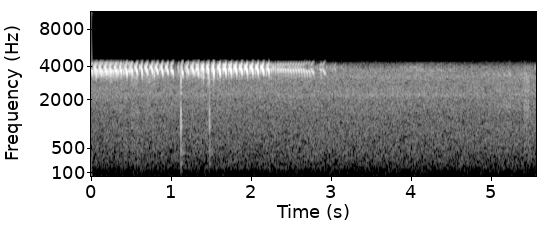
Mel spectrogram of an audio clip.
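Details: Night-time cricket wing sound amid a run of extremely hot days, evoking autumn while moon-viewing; a rapid high pulsed trill lasts about two seconds, broken by a couple of sharp clicks, then stops, leaving quiet hiss.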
